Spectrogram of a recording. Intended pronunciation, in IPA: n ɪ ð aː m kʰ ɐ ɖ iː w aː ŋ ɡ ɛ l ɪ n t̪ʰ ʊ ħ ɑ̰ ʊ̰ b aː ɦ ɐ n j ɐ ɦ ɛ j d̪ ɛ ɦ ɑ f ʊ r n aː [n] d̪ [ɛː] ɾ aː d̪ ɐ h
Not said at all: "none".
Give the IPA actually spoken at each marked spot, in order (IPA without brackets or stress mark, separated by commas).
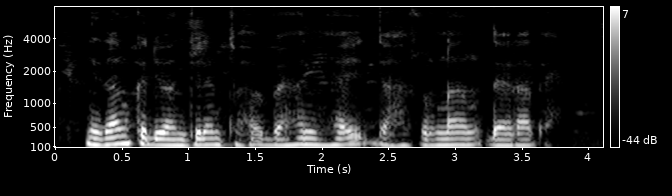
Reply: n, ɛː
